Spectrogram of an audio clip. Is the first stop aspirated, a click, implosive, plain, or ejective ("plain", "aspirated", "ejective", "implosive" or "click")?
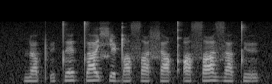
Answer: ejective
